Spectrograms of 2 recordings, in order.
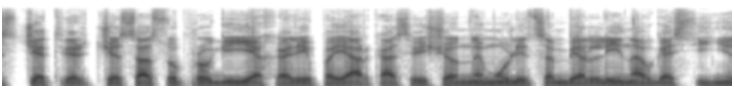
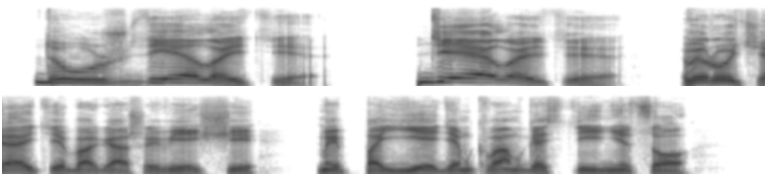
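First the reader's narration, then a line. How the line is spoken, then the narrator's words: Exclaiming. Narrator (Russian): воскликнул Николай Иванович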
